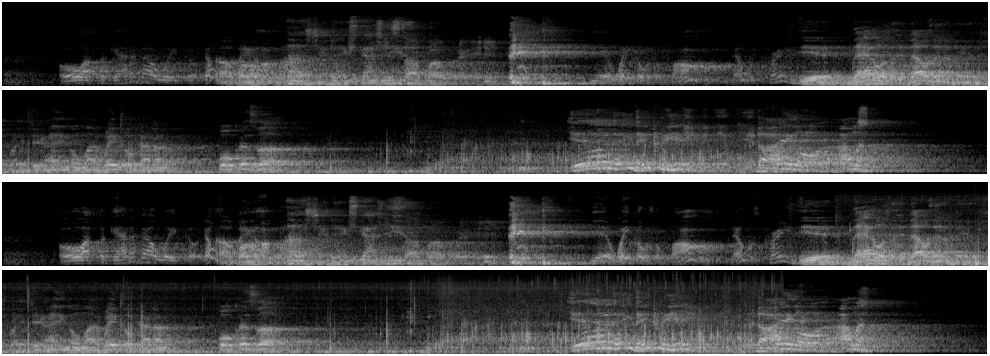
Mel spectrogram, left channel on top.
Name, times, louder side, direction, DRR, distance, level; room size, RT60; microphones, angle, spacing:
voice 1, 0.6-3.3 5.9-8.1 17.6-18.2, right 3 dB, 90° right, 5 dB, 1.0 m, -34 dB
voice 2, 2.1-4.1 4.8-5.5 7.9-11.6 12.0-12.7 14.9-15.1 15.5-16.7 17.4-18.5, right 1 dB, 20° right, 2 dB, 1.1 m, -24 dB
voice 3, 3.3-5.1 16.3-18.5, equal, 50° left, 4 dB, 1.2 m, -32 dB
Boiling, 8.3-17.7, right 4 dB, 70° right, 0.5 m, -33 dB
13.5 x 8.2 x 8.6 m, 2.4 s
head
